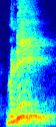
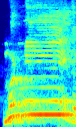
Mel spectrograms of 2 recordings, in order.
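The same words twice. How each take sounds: First: Said in the usual way. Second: Long, high, loud yelled Meni; long shout. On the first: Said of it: "cuma gitu doang". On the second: Retold or imitated. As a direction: yell it long across the house. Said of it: "dia teriak".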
